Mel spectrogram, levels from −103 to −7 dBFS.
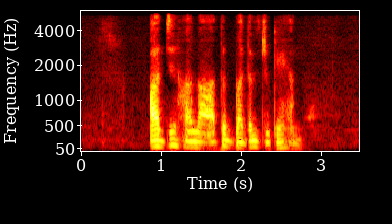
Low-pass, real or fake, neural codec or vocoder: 5.4 kHz; fake; codec, 44.1 kHz, 2.6 kbps, DAC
